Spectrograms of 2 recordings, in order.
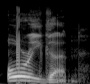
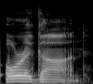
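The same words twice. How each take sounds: First: Oregon with a long "ee" in the middle, "OR-ee-gun"; Oregon said "OR-ee-gun", ending reduced to "gun". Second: Oregon said "OR-uh-gahn", open "gahn" ending; Oregon with a clear "gahn" at the end. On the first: Commentator offering a second version of Oregon. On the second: Commentator contrasting the other way to say Oregon. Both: Shown as a demonstration. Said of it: "Or Oregon?".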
